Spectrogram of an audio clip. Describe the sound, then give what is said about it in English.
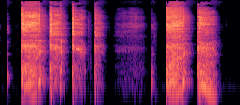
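A person clearing their throat in a series of loud, harsh rasping bursts. About four come in quick succession, then a short pause and two more, with no talk. “I should just leave my, you know, throat clearing.”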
